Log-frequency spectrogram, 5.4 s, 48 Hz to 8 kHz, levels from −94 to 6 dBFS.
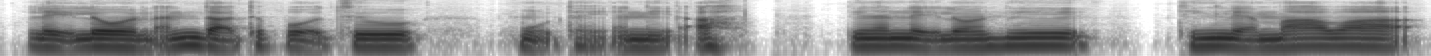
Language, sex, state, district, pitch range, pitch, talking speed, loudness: Mizo, male, Mizoram, Aizawl, 115-125 Hz, 120 Hz, 200 wpm, -18 LUFS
